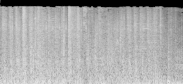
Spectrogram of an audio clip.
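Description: Gunfire in a shooter video game, a loud, dense stream of rapid shots with no clear gaps between them, running unbroken through the whole clip.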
